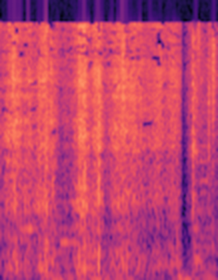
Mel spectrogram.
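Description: Craft knife blade slicing through clear plastic packing tape along the seam of a cardboard box: an uneven scratching with a sharp click about half a second in.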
